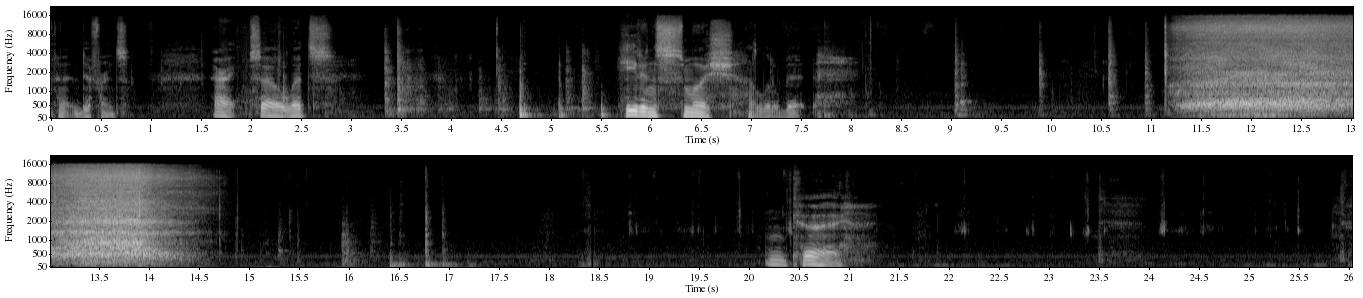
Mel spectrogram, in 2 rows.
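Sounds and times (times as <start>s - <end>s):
hot-air blower rushing: 11.2s - 14.8s.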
